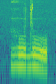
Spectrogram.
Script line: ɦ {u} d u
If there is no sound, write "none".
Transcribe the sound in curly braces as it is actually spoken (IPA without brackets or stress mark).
u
